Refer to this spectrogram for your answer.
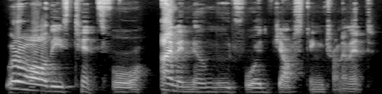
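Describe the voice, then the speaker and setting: A woman's voice: on the low side, moderate pace, vocal fry, a bit bright, pitched below the performer's own voice. A woman reading aloud as a sour, weary king who mutters grumpily. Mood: grumpy.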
